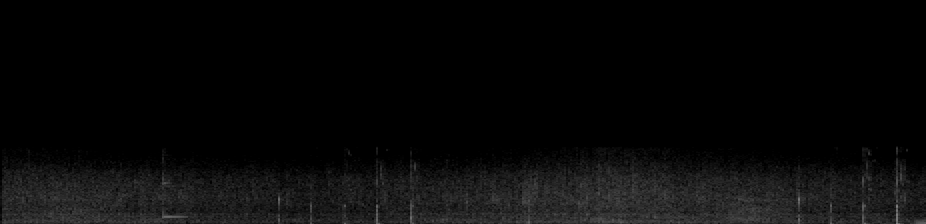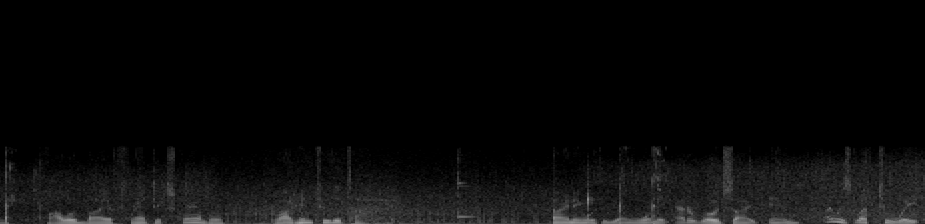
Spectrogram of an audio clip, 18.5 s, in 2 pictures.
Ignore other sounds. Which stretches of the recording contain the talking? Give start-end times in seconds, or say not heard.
9.2-13.2, 14.8-18.4.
